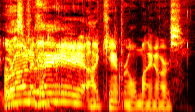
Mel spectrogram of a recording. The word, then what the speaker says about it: Ranger: It's not Ranger Suarez. It's Ron-Hair. Ron-Hair. Uh You have to roll your r's. Ron-Hair.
